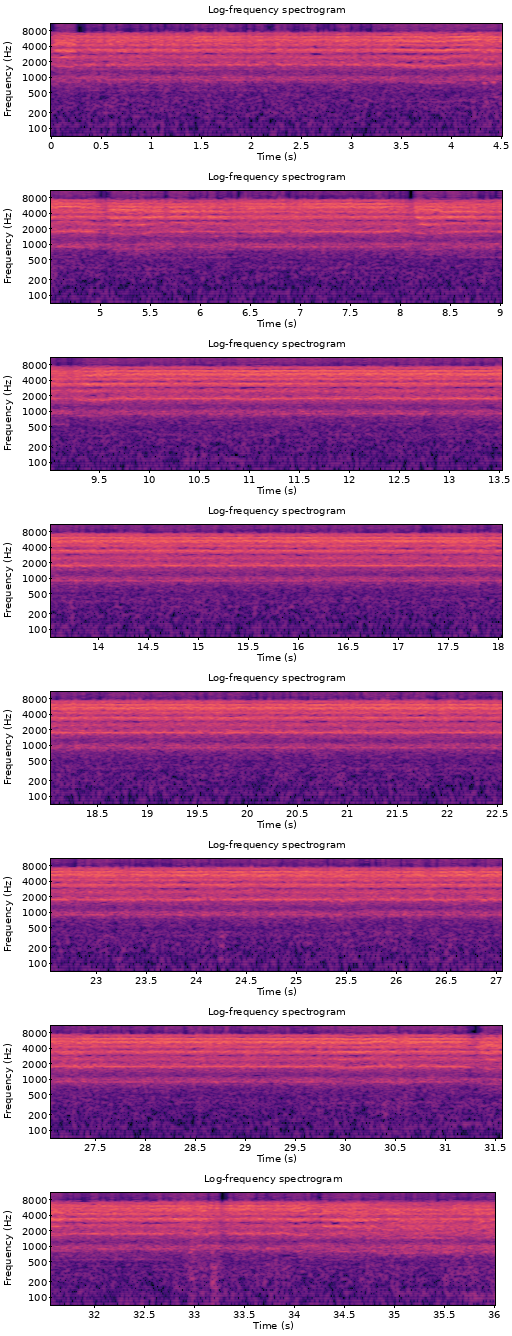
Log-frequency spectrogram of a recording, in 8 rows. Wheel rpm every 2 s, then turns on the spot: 230, 230, 230, 230, 230, 230, 230, 230, 230, 230, 230, 230, 230, 230, 230, 230, 230, 210.
none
